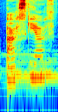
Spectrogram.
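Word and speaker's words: Basgiath: wants it pronounced but it's actually two Scottish Gaelic words bass and skia bass means death and skier means Wing so you can see how it makes sense to have a dragon college called Deathwing unfortunately if you don't put the accent on the a in bass it doesn't mean death it means Pam as in the palm of your hand so instead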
